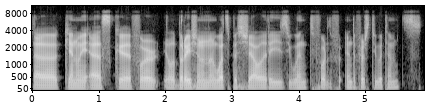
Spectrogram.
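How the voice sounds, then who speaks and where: A man's voice: on the low side, monotone, normal speed, pushed and bright, clean tone, no echo, highs cut off. A man in his twenties, a guest in a casual chat, asking follow-up questions with dry remarks. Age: 20s. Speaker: podcast guest.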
